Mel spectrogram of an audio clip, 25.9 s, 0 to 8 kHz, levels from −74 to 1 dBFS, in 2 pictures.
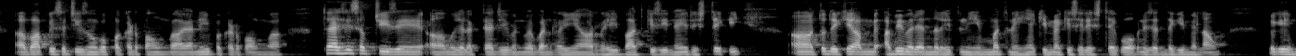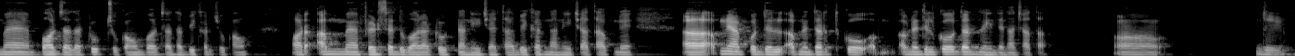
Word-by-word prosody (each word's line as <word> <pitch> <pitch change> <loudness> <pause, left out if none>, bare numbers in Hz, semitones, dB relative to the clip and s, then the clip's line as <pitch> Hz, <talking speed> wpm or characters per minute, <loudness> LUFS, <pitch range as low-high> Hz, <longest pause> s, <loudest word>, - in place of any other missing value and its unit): अ, - - +2
वापस 130 +1 +2
से 130 - 0
चीज़ों 120 -1 -1
को 120 - +1
पकड़ 120 0 -2
पाऊँगा 115 -1 -2
या 115 - +1
नहीं 125 +2 -1
पकड़ 110 -1 -5
पाऊँगा? 105 0 -5 0.4
तो 175 - +4
ऐसी 170 0 +6
सब 165 -1 +1
चीज़ें 125 -1 +2
अ, 115 - -1
मुझे 115 0 -1
लगता 110 0 -2
है 115 - +1
जीवन 115 -1 -3
में 110 -1 -1
बन 110 -1 -1
रही 105 0 -3
है। 110 - -2
और 110 0 -1
रही 110 +1 -1
बात 110 0 +1
किसी 110 0 -1
नए 110 +2 -1
रिश्ते 110 +5 -2
की 130 0 -5 0.5
अ, 125 0 +5
तो 140 - +3
देखिए 130 0 +4
अब 125 -1 +2
अभी 130 +3 +4
मेरे 120 -1 +5
अंदर 120 -1 +1
इतनी 115 +1 -3
हिम्मत 115 +2 -2
नहीं 110 -1 -3
है 115 - -2
कि 115 +2 -2
मैं 115 -1 +1
किसी 115 +1 -2
रिश्ते 110 +2 -1
को 115 0 +2
अपनी 115 0 -4
ज़िन्दगी 110 0 -1
में 105 -1 -4
लाऊँ। 105 0 -3 0.5
क्योंकि 130 -1 +2
मैं 120 -2 +1
बहुत 115 +1 +4
ज़्यादा 115 -2 +1
टूट 130 -1 -1
चुका 110 -1 -4
हूँ, 105 0 -2
बहुत 110 -1 -2
ज़्यादा 105 -1 -3
बिखर 115 +2 -5
चुका 110 -2 -10
हूँ 110 +3 -8 0.4
और 120 -1 +2
अब - - +5 0.2
मैं 120 -1 +4
फिर 120 - +5
से 120 +1 +3
दोबारा 110 -2 +2
टूटना 115 0 -1
नहीं 105 -1 -2
चाहता, 105 0 -4
बिखरना 110 0 -2
नहीं 105 0 -5
चाहता 105 +1 -3
अपने 110 +1 -4 0.5
अ, - - +8
अपने 115 +5 +7
आपको 130 -1 +4
दिल 120 -1 +2
अपने 125 -2 +1
दर्द 120 0 -1
को 115 -2 +3
अ, - - -4 0.3
अपने 120 0 +2
दिल 120 0 +1
को 125 0 +6
दर्द 120 -1 +2
नहीं 105 -2 -2
देना 100 -1 -4
चाहता। 95 -1 -7 0.8
अ, 110 -1 -2 1.0
जी। 115 -3 -5
115 Hz, 215 wpm, -25 LUFS, 110-120 Hz, 1.0 s, अ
